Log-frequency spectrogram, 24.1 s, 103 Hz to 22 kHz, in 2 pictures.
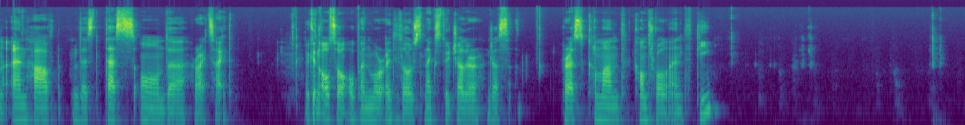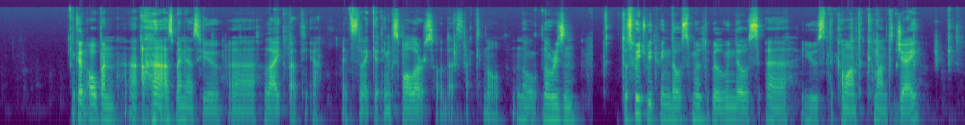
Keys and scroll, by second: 7.0 ctrl+super+t, 22.5 super+j.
